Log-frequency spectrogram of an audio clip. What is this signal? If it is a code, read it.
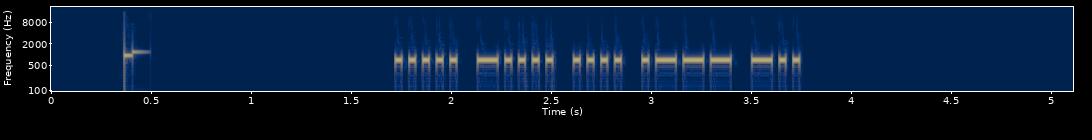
Morse code, heard as a keyed tone, about 34 wpm, 700 Hz. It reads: 56HJD
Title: Five Challenging Letter-Number Combinations 35wpm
